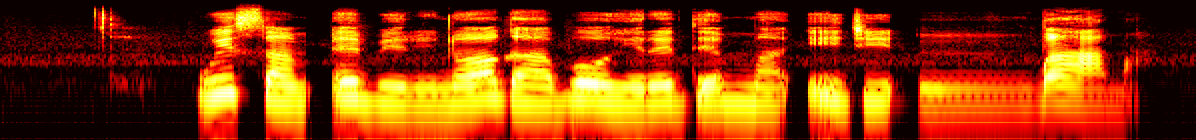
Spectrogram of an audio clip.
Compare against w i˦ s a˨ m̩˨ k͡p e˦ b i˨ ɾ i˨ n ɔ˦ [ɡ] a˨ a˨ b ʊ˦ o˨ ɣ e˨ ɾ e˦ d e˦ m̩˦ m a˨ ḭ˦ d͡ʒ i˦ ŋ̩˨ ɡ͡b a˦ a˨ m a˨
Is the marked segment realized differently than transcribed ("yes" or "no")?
no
